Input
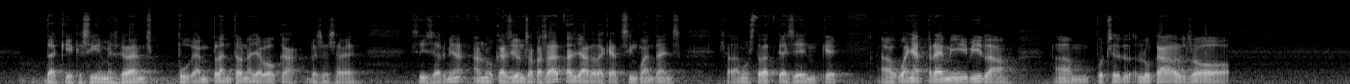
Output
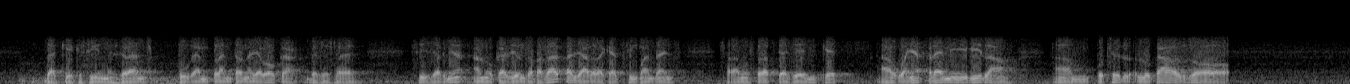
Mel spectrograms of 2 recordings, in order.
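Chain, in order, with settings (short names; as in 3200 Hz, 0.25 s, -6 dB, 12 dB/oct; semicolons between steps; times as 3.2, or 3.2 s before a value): CVSD 16 kbps; compressor 2:1, threshold -27 dBFS, peak gain reduction 6.5 dB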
